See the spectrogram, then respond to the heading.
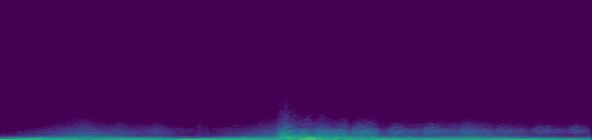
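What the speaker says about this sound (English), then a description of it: "Really cool Reese type sound." A thick, detuned Reese-style synth bass made from a dial-up modem sample drones and throbs, with a brief brighter buzzing tone cutting in partway through before the low growl returns.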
